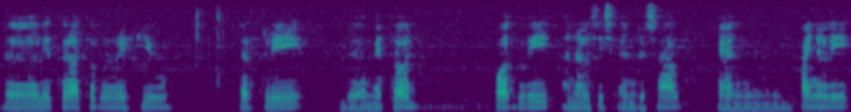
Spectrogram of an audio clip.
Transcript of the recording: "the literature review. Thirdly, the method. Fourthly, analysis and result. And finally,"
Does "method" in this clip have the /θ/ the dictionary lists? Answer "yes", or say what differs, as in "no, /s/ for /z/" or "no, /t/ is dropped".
no, /t/ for /θ/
